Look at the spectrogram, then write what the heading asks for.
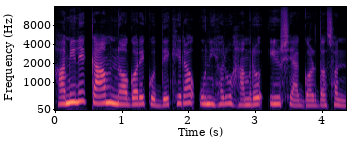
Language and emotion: Nepali, neutral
